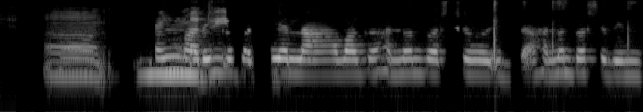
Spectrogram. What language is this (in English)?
Kannada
